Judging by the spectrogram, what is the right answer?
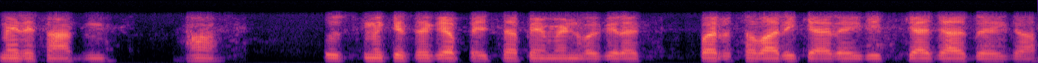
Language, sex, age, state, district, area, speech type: Hindi, male, 30-45, Madhya Pradesh, Harda, urban, conversation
